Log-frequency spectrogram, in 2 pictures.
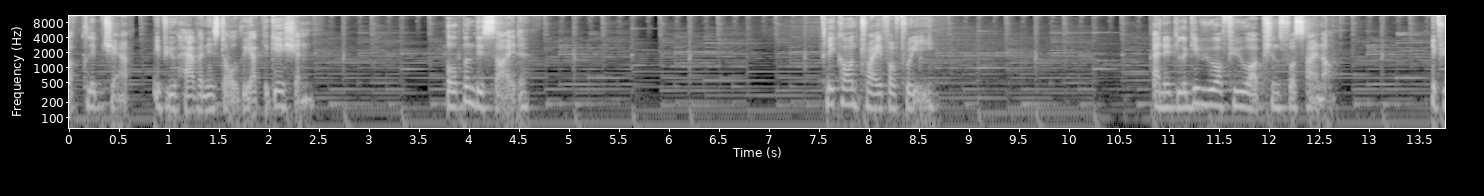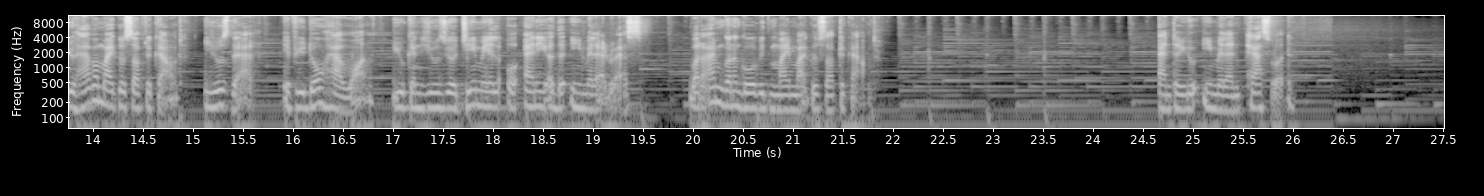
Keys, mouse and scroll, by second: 0.0-1.8 typing, 4.5 click, 8.5 click, 8.5 click, 22.1 click, 22.1 click.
